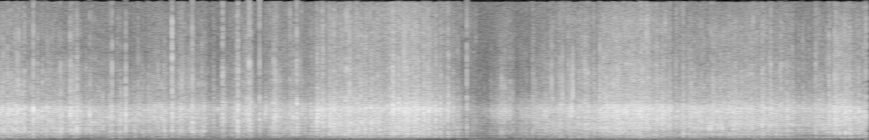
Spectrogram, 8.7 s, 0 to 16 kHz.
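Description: A small Kraft macaroni and cheese cardboard box filled with dry pasta is held in one hand, tilted and shaken so the pasta rattles inside. The result is a dense, continuous dry rattle and crackle, bright and concentrated above about 500 Hz, with no low end. It dips briefly about halfway through before the shaking resumes.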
